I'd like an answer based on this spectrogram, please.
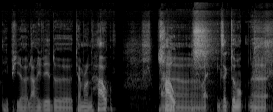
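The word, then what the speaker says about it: Hough: puis l'arrivée de Cameron Howe. Ouais, exactement. H-O-U-G-H, qui se prononce Howe, qui sera peut-être qualifié pour le match de samedi prochain, mais aucune garantie encore maintenant.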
